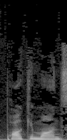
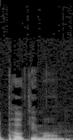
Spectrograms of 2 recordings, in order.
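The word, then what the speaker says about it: Pokémon: It's, you know, whether you go into a new cave or whether you just decide to stay in the bush and then keep beating up all the yowai Pokemon so that you get... – Pokemon? – So you can get, like, 経験値. – Yeah. – Or, you know, you can go talk to people とか。なんか決まってるじゃん。 – Americans say Pokemon. – Pokemon. – And you Pokemon. – Said you said Pokemon, which is like a weird it's like bimyoni in the middle.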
